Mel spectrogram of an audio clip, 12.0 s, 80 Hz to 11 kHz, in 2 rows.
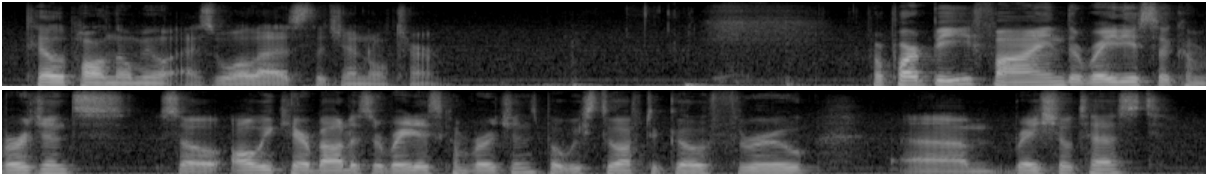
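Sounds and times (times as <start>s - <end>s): low thump: 2.7s - 3.6s.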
